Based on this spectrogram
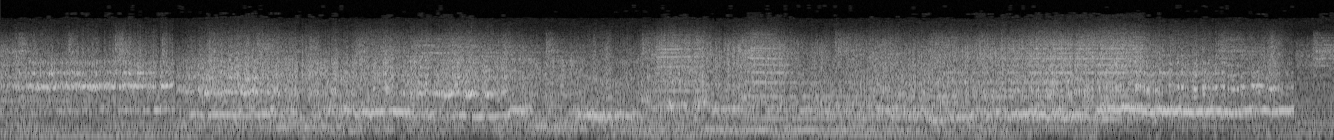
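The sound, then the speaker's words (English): A car skids loudly and continuously during a chase in a trailer for the film Corvette Summer, tires squealing with shifting pitch over a roaring engine, sustained for several seconds with no voices. “On the trail of a stolen Corvette. Stop this car! Stop it!”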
